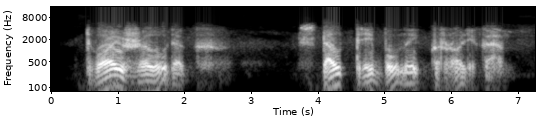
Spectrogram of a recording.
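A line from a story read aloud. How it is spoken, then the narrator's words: Menacing. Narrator (Russian): сказал он грозно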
